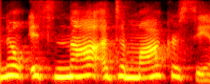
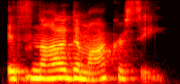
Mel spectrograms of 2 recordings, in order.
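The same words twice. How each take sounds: First: Higher, insistent rebuttal; insistent contradiction. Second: Gentle. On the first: Girl contradicts her friend in a political quarrel, insistent. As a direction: push back firmly in an argument. Acted escalating quarrel over democracy. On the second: Girl gently corrects her friend after the quarrel. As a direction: correct them kindly, without pushing. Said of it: "really gently". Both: Acted.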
